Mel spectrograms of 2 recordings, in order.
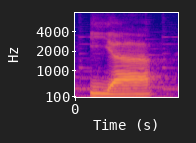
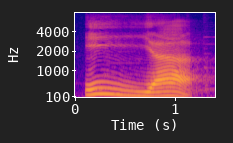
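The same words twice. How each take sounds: First: The y sound is short and not held. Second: The y sound is held long and pressed. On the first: The speaker calls it wrong. "Jangan sampai langsung" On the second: The speaker calls it right. "Ya-nya harus ditekan"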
